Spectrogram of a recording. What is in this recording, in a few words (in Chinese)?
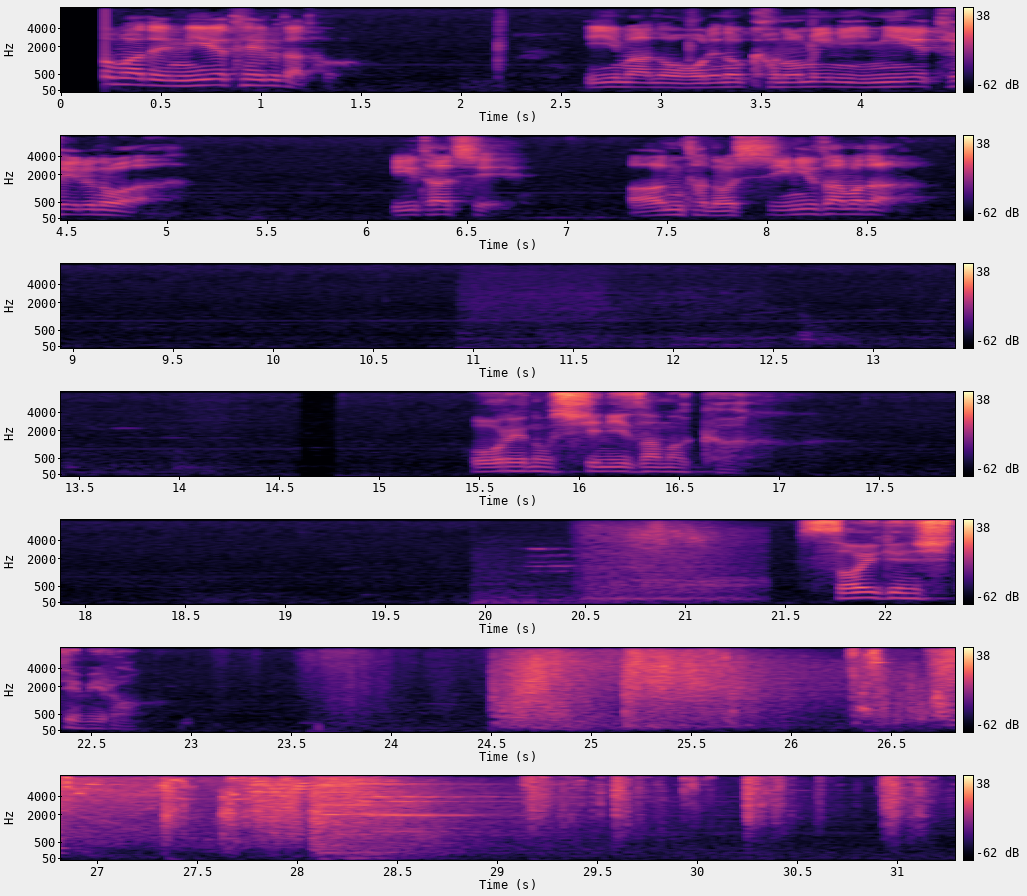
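日语动漫角色; 日语样音; 宇智波佐助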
